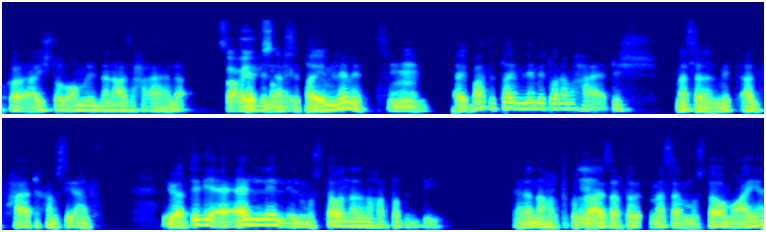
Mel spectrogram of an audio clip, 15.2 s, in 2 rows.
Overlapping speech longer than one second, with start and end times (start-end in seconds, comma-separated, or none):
none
